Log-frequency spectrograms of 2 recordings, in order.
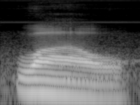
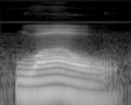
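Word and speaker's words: واو: এটা হচ্ছে ওয়াও। আমরা অনেক সময় আশ্চর্যজনক বা কোন ধরনের সৌন্দর্য দেখে কি বলি? ওয়াও। ওইরকম এর উচ্চারণটাও বলতে হবে। এরকম ওয়াও।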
